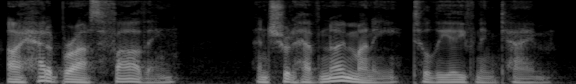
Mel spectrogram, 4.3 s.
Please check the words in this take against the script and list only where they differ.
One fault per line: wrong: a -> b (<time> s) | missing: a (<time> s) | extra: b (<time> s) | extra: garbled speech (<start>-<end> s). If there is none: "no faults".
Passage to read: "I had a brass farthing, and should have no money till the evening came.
no faults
